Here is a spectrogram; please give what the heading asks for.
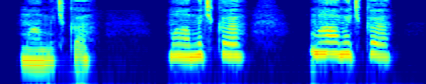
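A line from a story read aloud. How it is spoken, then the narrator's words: Screaming through tears. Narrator (Russian): кричу сквозь слезы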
